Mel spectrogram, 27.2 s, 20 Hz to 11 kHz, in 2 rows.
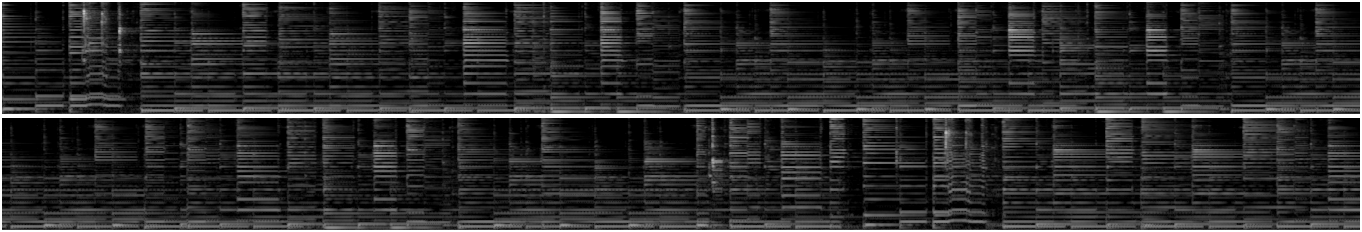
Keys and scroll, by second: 8.6 ctrl+t, 18.8 ctrl+t.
